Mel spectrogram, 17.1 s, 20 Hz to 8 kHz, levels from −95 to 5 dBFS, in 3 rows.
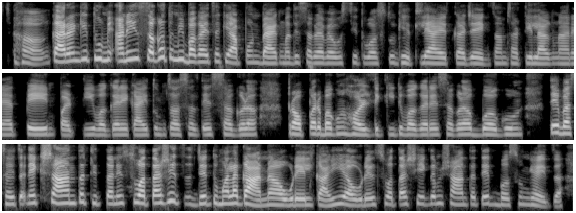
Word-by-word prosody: हां, 195 Hz, -5 st, -4 dB
कारण 285 Hz, +2 st, +8 dB
की 360 Hz, -, -2 dB
तुम्ही 340 Hz, -4 st, 0 dB
आणि 340 Hz, +5 st, +3 dB
सगळं 380 Hz, +3 st, +4 dB
तुम्ही 350 Hz, -2 st, -1 dB
बघायचं, 265 Hz, 0 st, +2 dB
की 270 Hz, -, -3 dB
आपण 235 Hz, +2 st, -1 dB
बॅगमध्ये 225 Hz, +1 st, 0 dB
सगळ्या 225 Hz, -2 st, -5 dB
व्यवस्थित 215 Hz, +1 st, -10 dB
वस्तू 215 Hz, +2 st, -9 dB
घेतल्या 225 Hz, -1 st, -2 dB
आहेत 205 Hz, -1 st, 0 dB
का? 215 Hz, -, -4 dB
जे 215 Hz, -, -1 dB
एक्झामसाठी 210 Hz, +2 st, -8 dB
लागणार 200 Hz, 0 st, -3 dB
आहेत. 200 Hz, 0 st, -6 dB
पेन, 205 Hz, -1 st, +2 dB
पट्टी 195 Hz, +2 st, -7 dB
वगैरे 200 Hz, 0 st, -3 dB
काय 195 Hz, 0 st, -1 dB
तुमचं 205 Hz, 0 st, -8 dB
असेल 200 Hz, +1 st, -11 dB
ते 205 Hz, -, -5 dB
सगळं 205 Hz, 0 st, -5 dB, 0.3 s
प्रॉपर 225 Hz, 0 st, +1 dB
बघून, 230 Hz, +2 st, -3 dB
हॉल 205 Hz, -3 st, 0 dB
तिकीट 205 Hz, +3 st, -9 dB
वगैरे 200 Hz, 0 st, -2 dB
सगळं 210 Hz, 0 st, -4 dB
बघून 210 Hz, +1 st, -4 dB, 0.3 s
ते 275 Hz, -, +5 dB
बसायचं. 255 Hz, +2 st, 0 dB
आणि 290 Hz, -, +3 dB
एक 290 Hz, -, +2 dB
शांत 290 Hz, 0 st, +7 dB
चित्ताने 275 Hz, 0 st, -3 dB
स्वतःशीच 290 Hz, +1 st, +3 dB
जे 275 Hz, -, +3 dB
तुम्हाला 275 Hz, 0 st, +3 dB
गाणं 225 Hz, -2 st, +8 dB
आवडेल, 220 Hz, 0 st, +2 dB
काही 235 Hz, +7 st, 0 dB
आवडेल, 220 Hz, +3 st, -3 dB
स्वतःशी 250 Hz, 0 st, -3 dB
एकदम 270 Hz, +2 st, -5 dB
शांततेत 245 Hz, +1 st, -2 dB
बसून 240 Hz, +2 st, -10 dB
घ्यायचं, 185 Hz, -6 st, -2 dB
225 Hz, 190 wpm, -23 LUFS, 205-265 Hz, 0.3 s, कारण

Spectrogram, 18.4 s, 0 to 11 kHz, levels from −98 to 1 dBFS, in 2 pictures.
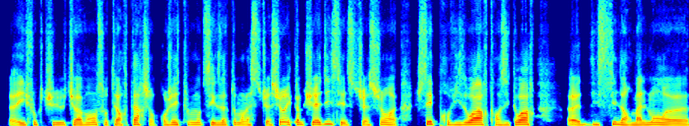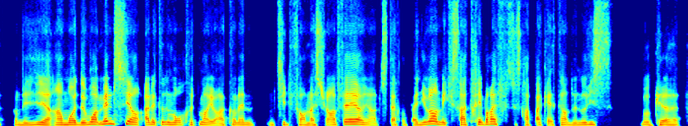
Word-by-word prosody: heu, -, -, -3 dB
il 145 Hz, -, 0 dB
faut 175 Hz, +3 st, -6 dB
que -, -, -18 dB
tu 160 Hz, -1 st, -3 dB
tu 155 Hz, -, -2 dB
avances» 165 Hz, +4 st, -1 dB
ou 160 Hz, -, -5 dB
«Tu -, -, -7 dB
es -, -, +4 dB
en -, -, -1 dB
retard 185 Hz, +5 st, 0 dB
sur 155 Hz, -, -5 dB
le -, -, -20 dB
projet». 165 Hz, +3 st, -1 dB
Tout 175 Hz, -, -13 dB
le -, -, -4 dB
monde 170 Hz, +1 st, -4 dB
sait 165 Hz, -, -2 dB
exactement 155 Hz, 0 st, -3 dB
la 145 Hz, -, -4 dB
situation 145 Hz, +7 st, -3 dB
et 180 Hz, -, 0 dB
comme 180 Hz, 0 st, -1 dB
tu 180 Hz, -, -1 dB
l'as 175 Hz, -, +5 dB
dit, 210 Hz, +3 st, -2 dB
c'est 170 Hz, -3 st, -4 dB
une -, -, -5 dB
situation, 155 Hz, +4 st, -3 dB
heu, 150 Hz, -, -4 dB, 0.3 s
tu -, -, -11 dB
sais, 205 Hz, 0 st, +4 dB
provisoire, 170 Hz, +1 st, +4 dB
transitoire, 170 Hz, +4 st, +3 dB, 0.4 s
heu, -, -, +3 dB
d'ici 170 Hz, +4 st, -5 dB
normalement, 155 Hz, +1 st, +1 dB
heu, 140 Hz, -1 st, 0 dB, 0.2 s
comme 150 Hz, -3 st, -6 dB
j'ai 145 Hz, -, -1 dB
dit 170 Hz, +3 st, +2 dB
1 160 Hz, +3 st, +3 dB
mois, 170 Hz, 0 st, +5 dB
2 165 Hz, 0 st, +3 dB
mois, 200 Hz, +2 st, +5 dB
même 230 Hz, +2 st, +5 dB
si 220 Hz, +1 st, +3 dB
en 185 Hz, -3 st, +4 dB
à 170 Hz, -, +4 dB
l'état 180 Hz, +2 st, -1 dB
de 180 Hz, -, +1 dB
mon 170 Hz, -1 st, +1 dB
recrutement, 170 Hz, +1 st, -3 dB
il -, -, +1 dB
y -, -, 0 dB
aura 135 Hz, +1 st, -2 dB
quand 155 Hz, -, -5 dB
même 155 Hz, -2 st, -3 dB, 0.2 s
une 145 Hz, -, -10 dB
petite 160 Hz, +2 st, -7 dB
formation 145 Hz, -2 st, -2 dB
à 160 Hz, -, +1 dB
faire, 205 Hz, 0 st, +6 dB
il -, -, -2 dB
y -, -, -4 dB
aura 140 Hz, -, -5 dB
un -, -, -14 dB
petit 135 Hz, -, -13 dB
accompagnement, 155 Hz, +9 st, +2 dB
mais 170 Hz, -4 st, -1 dB
qui -, -, -10 dB
sera 170 Hz, -2 st, +2 dB
très 190 Hz, -, +1 dB
bref, 200 Hz, 0 st, +2 dB
ce 165 Hz, -, -15 dB
sera 150 Hz, -1 st, -3 dB
pas -, -, 0 dB
quelqu'un 155 Hz, +3 st, -3 dB
de 150 Hz, -1 st, -5 dB
novice. 165 Hz, +2 st, -4 dB, 0.4 s
Donc 85 Hz, -, -5 dB
heu 150 Hz, -3 st, 0 dB
165 Hz, 270 wpm, -24 LUFS, 150-180 Hz, 0.4 s, faire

